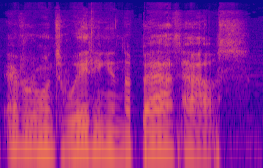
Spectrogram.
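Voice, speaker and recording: A man's voice: on the high side, normal speed, warm tone, soft background music, close to an everyday voice. A man playing a casual, impatient young male student in an amateur game dub. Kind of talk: amateur fully voiced game playthrough.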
